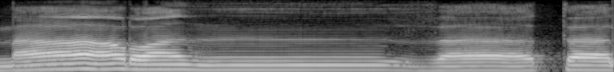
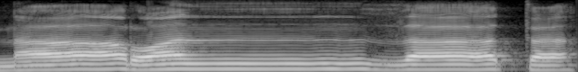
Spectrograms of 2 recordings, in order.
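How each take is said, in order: The two takes are said the same way.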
